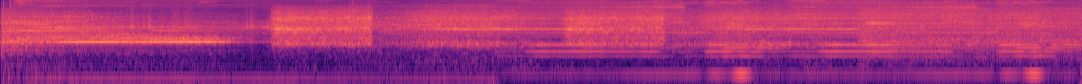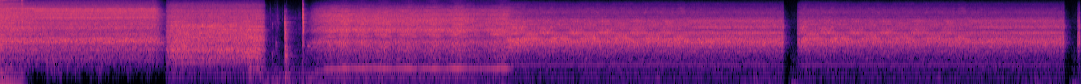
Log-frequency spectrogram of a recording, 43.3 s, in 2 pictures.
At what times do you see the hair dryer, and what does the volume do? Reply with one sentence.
You can hear the hair dryer from 0.0 to 43.2 s, getting quieter.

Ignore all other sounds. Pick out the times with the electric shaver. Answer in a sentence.
You can hear the electric shaver from 0.0 to 22.1 s.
